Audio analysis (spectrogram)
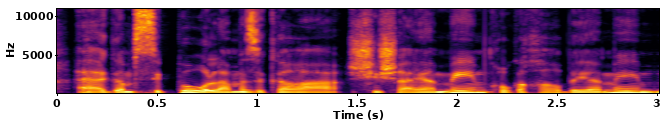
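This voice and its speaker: In a dry recording with no echo and a quiet background, a woman talks with a very deep, low pitch and ordinary pitch variation. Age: 40s. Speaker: bereaved mother; podcast guest. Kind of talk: testimony. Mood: grave, emotional storytelling. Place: studio. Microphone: studio mic.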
